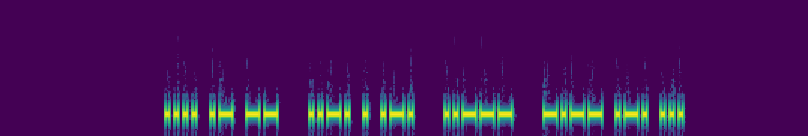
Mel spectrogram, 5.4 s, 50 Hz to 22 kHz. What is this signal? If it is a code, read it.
Morse code, heard as a keyed tone, about 40 wpm, 700 Hz. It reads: HAM FER 2 YRS
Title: Practice QSO - Exchange 3 - More Info - 40wpm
